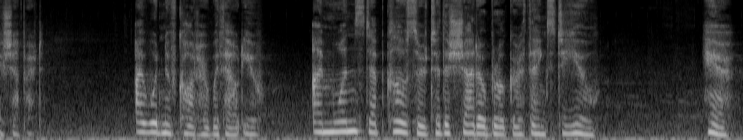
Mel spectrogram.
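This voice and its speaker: A woman playing a guarded, driven young alien information broker bent on revenge, in an earnest, measured and intense manner for a video game. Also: mid-range voice, slight background noise, lightly acted. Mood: cool, determined. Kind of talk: cinematic video game voice acting.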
